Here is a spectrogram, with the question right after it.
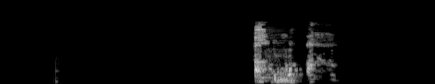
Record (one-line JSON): {"cough_length": "4.4 s", "cough_amplitude": 28332, "cough_signal_mean_std_ratio": 0.24, "survey_phase": "beta (2021-08-13 to 2022-03-07)", "age": "18-44", "gender": "Female", "wearing_mask": "No", "symptom_cough_any": true, "symptom_runny_or_blocked_nose": true, "symptom_shortness_of_breath": true, "symptom_sore_throat": true, "symptom_fatigue": true, "symptom_fever_high_temperature": true, "symptom_headache": true, "symptom_onset": "3 days", "smoker_status": "Ex-smoker", "respiratory_condition_asthma": true, "respiratory_condition_other": false, "recruitment_source": "Test and Trace", "submission_delay": "2 days", "covid_test_result": "Positive", "covid_test_method": "RT-qPCR", "covid_ct_value": 26.0, "covid_ct_gene": "N gene"}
